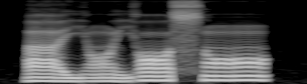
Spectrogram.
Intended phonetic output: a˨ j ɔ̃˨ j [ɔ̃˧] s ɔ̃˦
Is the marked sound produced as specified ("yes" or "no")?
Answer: no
